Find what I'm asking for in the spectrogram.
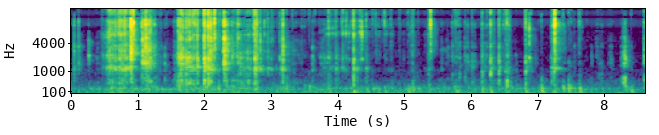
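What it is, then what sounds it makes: Cream soap bar being cut. A utility knife shaves curls and cuts cubes from the edge of a solid cream soap bar. Quiet, bright scraping strokes give way to short, irregular crisp clicks and snips with almost no low end.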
